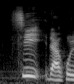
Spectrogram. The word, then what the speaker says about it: 系: 乘客们 승객 여러분 系好安全带 자, 이거 시라고 읽으시면 안 되고 이때는 지라고 읽어주셔야 돼요.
